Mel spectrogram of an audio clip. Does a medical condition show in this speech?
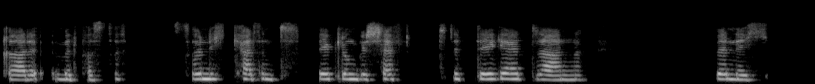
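Yes: stuttering; stuttering since kindergarten age, many logopedists and speech therapists, stuttering therapy groups with other stutterers; 18 years old, fighting stuttering less with pressure and resistance; part-word and word repetitions, we wegzulaufen; here repeated sounds, blocks.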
